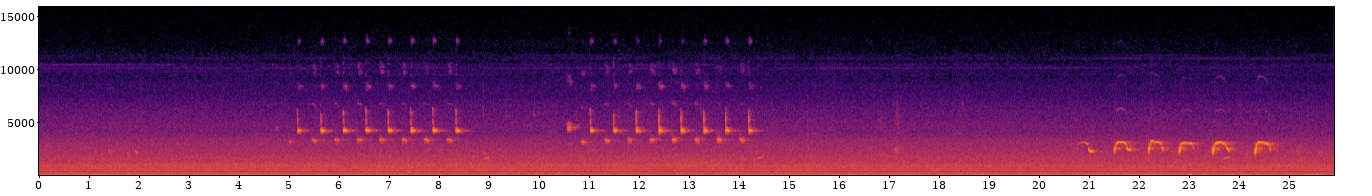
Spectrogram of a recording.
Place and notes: The Alnwick Garden, Denwick Lane, Alnwick, UK - a recording ... of a recording ...
a recording ... of a recording ... recording of a loop of bird song ... bird song from ... wren ... great tit ... song thrush ... coal tit ... background noise of voices ... fountains ... traffic ... and actual bird calls ... lavalier mics clipped to baseball cap ...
